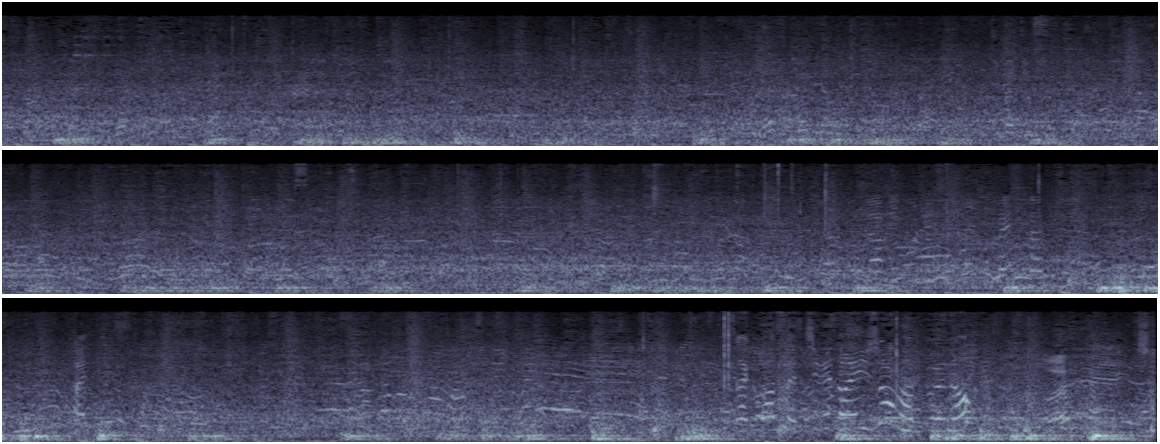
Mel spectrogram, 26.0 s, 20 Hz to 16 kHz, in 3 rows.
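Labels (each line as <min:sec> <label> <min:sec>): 0:00.0 Many people are speaking simultaneously in the distance outside. 0:26.0
0:03.6 Music or footsteps sound in rhythm, similar to an army parade. 0:26.0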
